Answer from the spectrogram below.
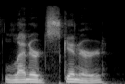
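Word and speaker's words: Lynyrd Skynyrd: Also in August, Skynyrd's album, pronounced Leonard Skynyrd.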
